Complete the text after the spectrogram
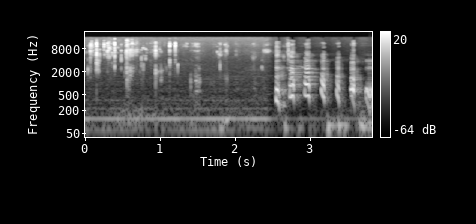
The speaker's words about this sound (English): I can't believe you crumpled that one up.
